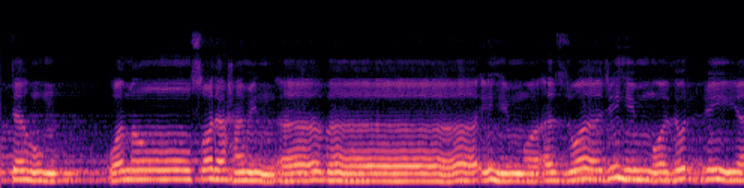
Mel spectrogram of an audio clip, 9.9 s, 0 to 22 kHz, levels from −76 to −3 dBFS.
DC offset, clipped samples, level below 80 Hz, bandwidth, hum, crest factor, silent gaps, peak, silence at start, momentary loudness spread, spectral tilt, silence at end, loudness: under 0.1%; under 0.1%; -68 dBFS; 9.8 kHz; none; 12 dB; none; -6 dBFS; 0 s; 4 LU; -9.5 dB/octave; 0 s; -18 LUFS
